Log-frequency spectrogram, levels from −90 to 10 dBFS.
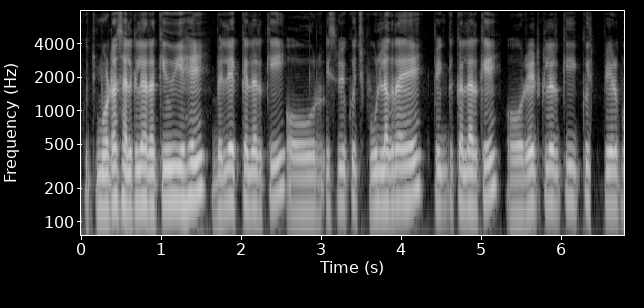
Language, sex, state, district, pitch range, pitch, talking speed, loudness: Hindi, male, Andhra Pradesh, Anantapur, 140-155 Hz, 150 Hz, 175 wpm, -18 LUFS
